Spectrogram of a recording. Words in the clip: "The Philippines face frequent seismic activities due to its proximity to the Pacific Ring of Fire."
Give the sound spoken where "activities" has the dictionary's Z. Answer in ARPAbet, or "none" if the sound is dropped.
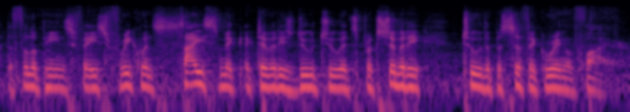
Z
